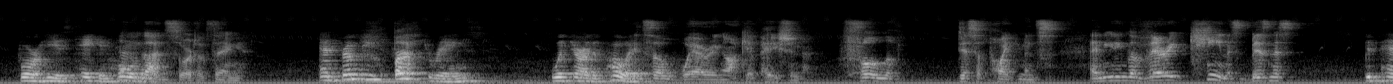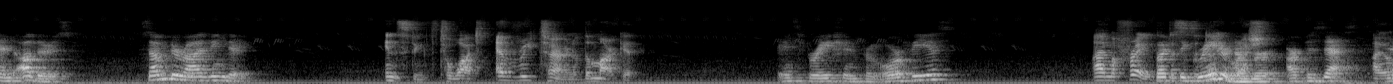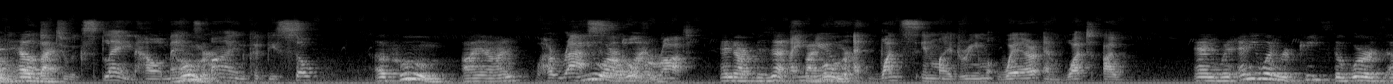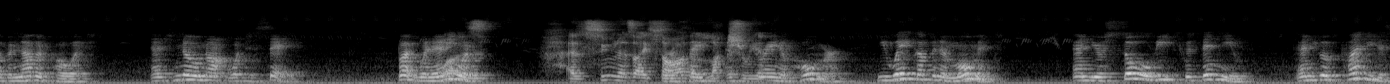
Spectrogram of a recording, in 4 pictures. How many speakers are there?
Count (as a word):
two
